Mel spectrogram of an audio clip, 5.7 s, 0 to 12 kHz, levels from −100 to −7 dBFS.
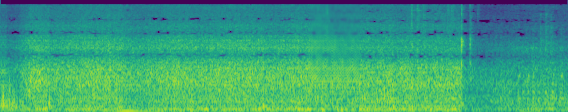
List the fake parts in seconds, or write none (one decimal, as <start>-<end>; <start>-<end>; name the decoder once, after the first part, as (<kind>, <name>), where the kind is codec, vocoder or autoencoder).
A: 3.1-3.6 (vocoder, Vocos)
